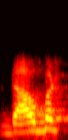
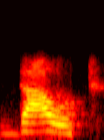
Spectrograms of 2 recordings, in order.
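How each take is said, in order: First: The b sound is pronounced in the word. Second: The b sound is left out of the word. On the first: The speaker calls it wrong. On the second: The speaker calls it right.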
